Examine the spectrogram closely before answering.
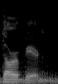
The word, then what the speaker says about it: Dornbirn: Dornbirn And or whatever it's called. Dornbirn, Yeah, yeah. where in Poland we pronounce it Dorbirn, but I don't know how it's called originally.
